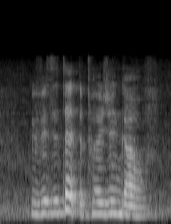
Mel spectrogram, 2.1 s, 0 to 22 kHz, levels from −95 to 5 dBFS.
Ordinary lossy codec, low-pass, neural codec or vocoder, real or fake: none; none; codec, 16 kHz, 16 kbps, FreqCodec, smaller model; fake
